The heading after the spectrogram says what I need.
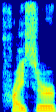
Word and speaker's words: Preisser: free to connect with me on LinkedIn, Pricer, P R E I S E R. It doesn't look like it's pronounced, but that's how it's spelled.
